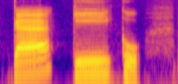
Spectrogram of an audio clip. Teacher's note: huruf Kaf itu dia sifatnya percikan nafas saja ka ki ku jangan sampai lebih dari kadar percikan kalau dia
